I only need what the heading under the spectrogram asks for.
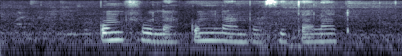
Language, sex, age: Xhosa, female, 26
